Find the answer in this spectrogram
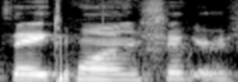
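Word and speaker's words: Saquon Shugars: And then in your main event, Javon Evans defeated Saquon Sugars. Is that how it's pronounced? And I fucking watched NXT. God Saquon Sugars, yes.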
